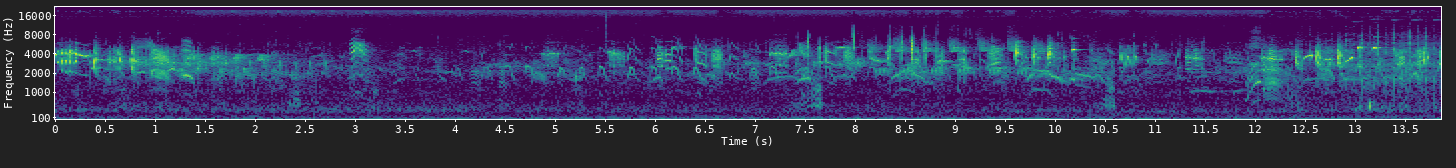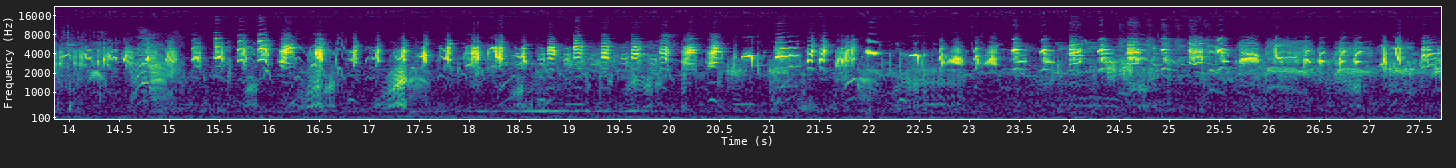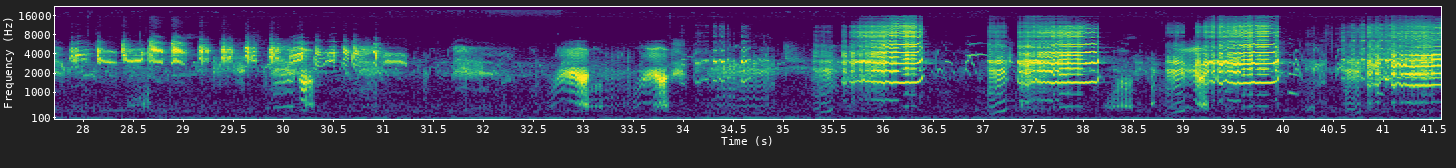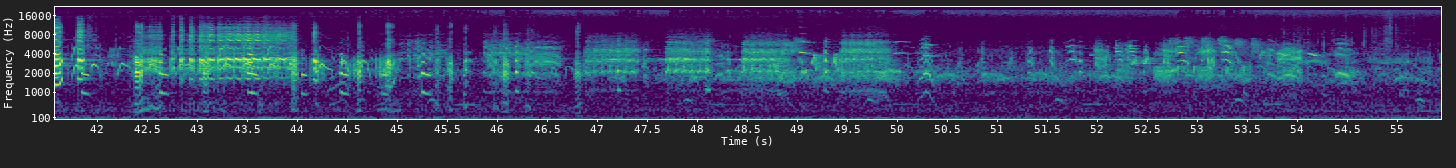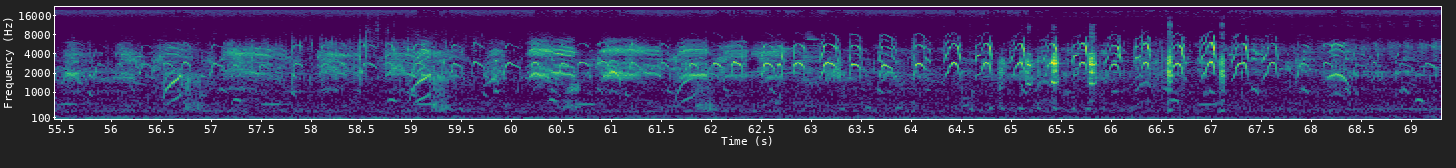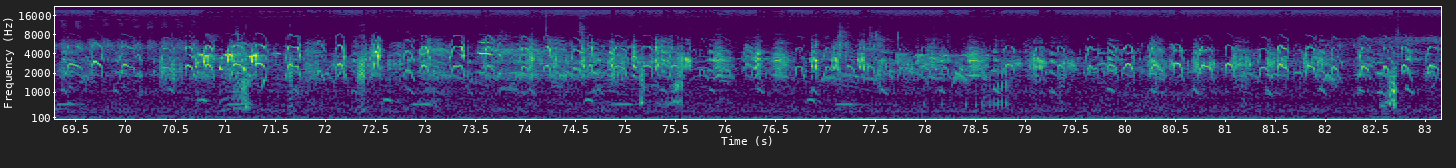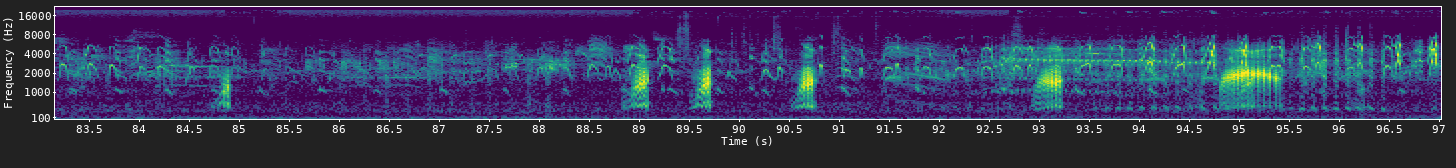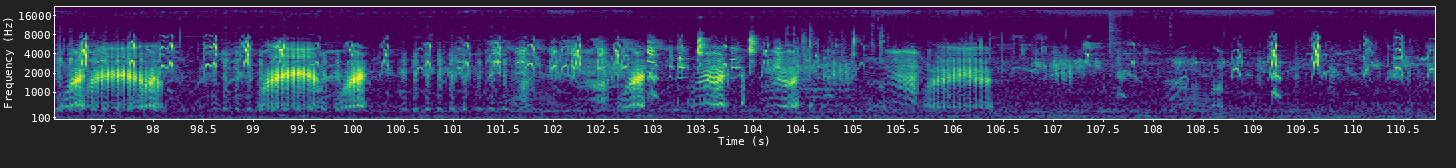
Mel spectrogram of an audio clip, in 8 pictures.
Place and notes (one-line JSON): {"title": "Moorlinse, Kleine Wiltbergstraße, Berlin Buch - evening chorus of water birds and frogs", "date": "2022-05-08 21:00:00", "description": "frogs and birds at Moorlinse pond, Berlin Buch, remarkable call of a Red-necked grebe (Podiceps grisegena, Rothalstaucher) at 3:45, furtherEurasian reed warbler (Acrocephalus scirpaceus Teichrohrsänger) and Great reed warbler(Acrocephalus arundinaceus, Drosselrohrsänger), among others\nWhat sounds like fading is me moving the Telinga dish left and right here and there.\n(SD702, Telinga Pro8MK2)", "latitude": "52.63", "longitude": "13.49", "altitude": "53", "timezone": "Europe/Berlin"}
